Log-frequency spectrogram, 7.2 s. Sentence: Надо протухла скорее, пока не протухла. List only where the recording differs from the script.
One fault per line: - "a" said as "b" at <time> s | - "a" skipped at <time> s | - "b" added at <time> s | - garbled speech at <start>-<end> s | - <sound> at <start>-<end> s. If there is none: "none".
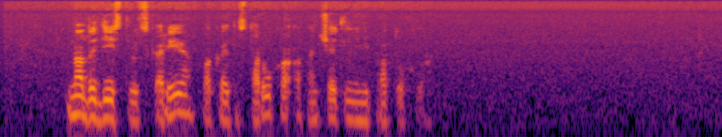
- "протухла" said as "действовать" at 1.0 s
- "эта старуха окончательно" added at 2.2 s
